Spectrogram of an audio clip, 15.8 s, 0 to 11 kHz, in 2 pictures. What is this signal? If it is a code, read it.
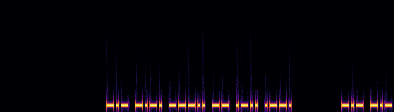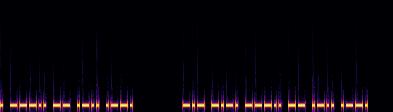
Morse code, heard as a keyed tone, about 25 wpm, 700 Hz. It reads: KC8MLP KC8MLP KC8MLP
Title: USA Call Signs - 6 Characters - Repeated 3x - 25wpm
